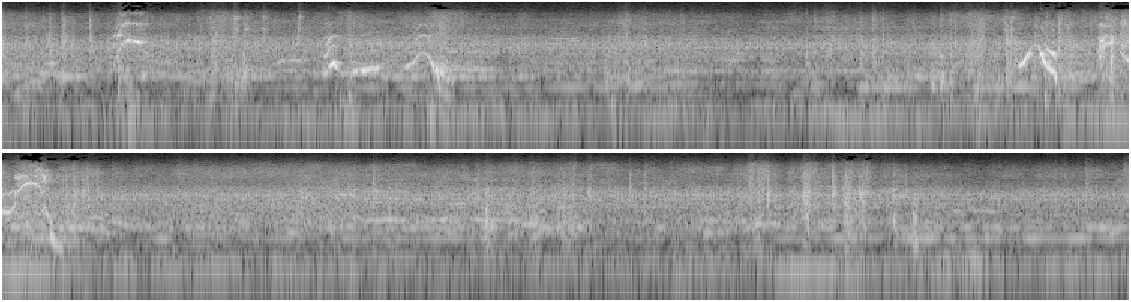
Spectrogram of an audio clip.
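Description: Small children's brief squeals and vocal cries, three short outbursts with the longest about halfway through, over a steady background hum.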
